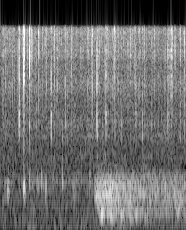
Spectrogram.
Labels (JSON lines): {"label": "anthrophony, bomb", "recorder": "HydroMoth"}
